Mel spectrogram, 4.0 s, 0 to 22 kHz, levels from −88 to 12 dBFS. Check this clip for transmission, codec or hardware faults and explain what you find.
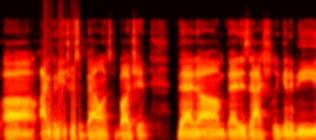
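One fault, processor overload crackle, from 0.45 to 0.98 s: dozens of missed buffers, around 10 ms each, skipped outright, causing gritty tearing, seen as waveform gaps and vertical spectrogram streaks.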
